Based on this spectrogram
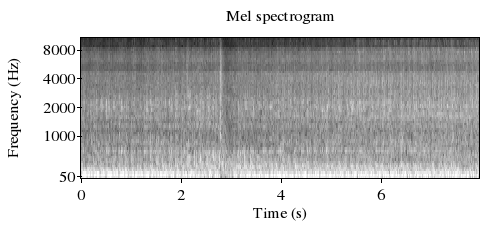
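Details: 1932 Ford sedan idling after a fix for a problem on the way home, with roughly a litre refilled, started to check for leaks: steady, low, even idle with a smooth regular beat, no stumbles or knocks; healthy.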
